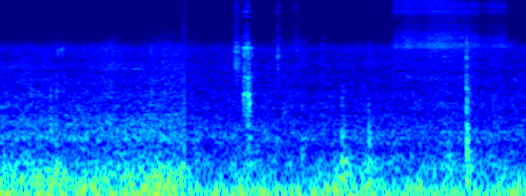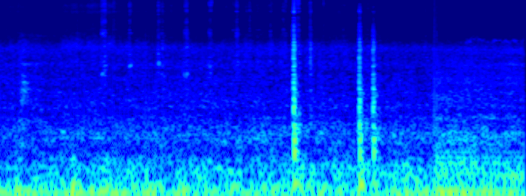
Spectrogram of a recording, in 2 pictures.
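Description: A steady low rumble with a few sharp clicks scattered through it, about four in all, as a metal ground-cable lug is handled and set against its bolt-on ground point.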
